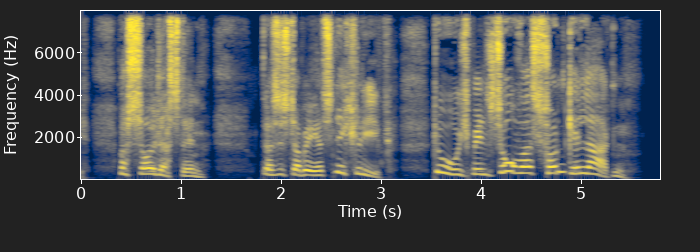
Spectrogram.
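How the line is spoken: Panting. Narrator (German): keuchte

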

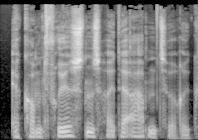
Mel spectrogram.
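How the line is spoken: Smiling whisper. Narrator (German): flüsterte und lächelte

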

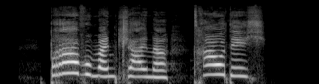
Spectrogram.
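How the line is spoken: Dragonfly calling out. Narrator (German): Plötzlich kreiste die Libelle über ihm und rief

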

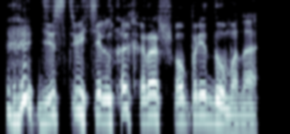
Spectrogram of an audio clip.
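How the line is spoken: Laughing remark. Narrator (Russian): заметил, смеясь, Ламоль

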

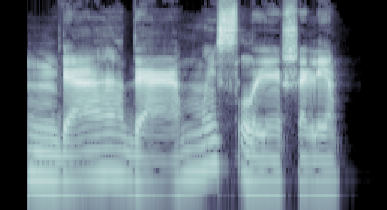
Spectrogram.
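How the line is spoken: Deep booming bass. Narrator (Russian): низким басом прогудела она

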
